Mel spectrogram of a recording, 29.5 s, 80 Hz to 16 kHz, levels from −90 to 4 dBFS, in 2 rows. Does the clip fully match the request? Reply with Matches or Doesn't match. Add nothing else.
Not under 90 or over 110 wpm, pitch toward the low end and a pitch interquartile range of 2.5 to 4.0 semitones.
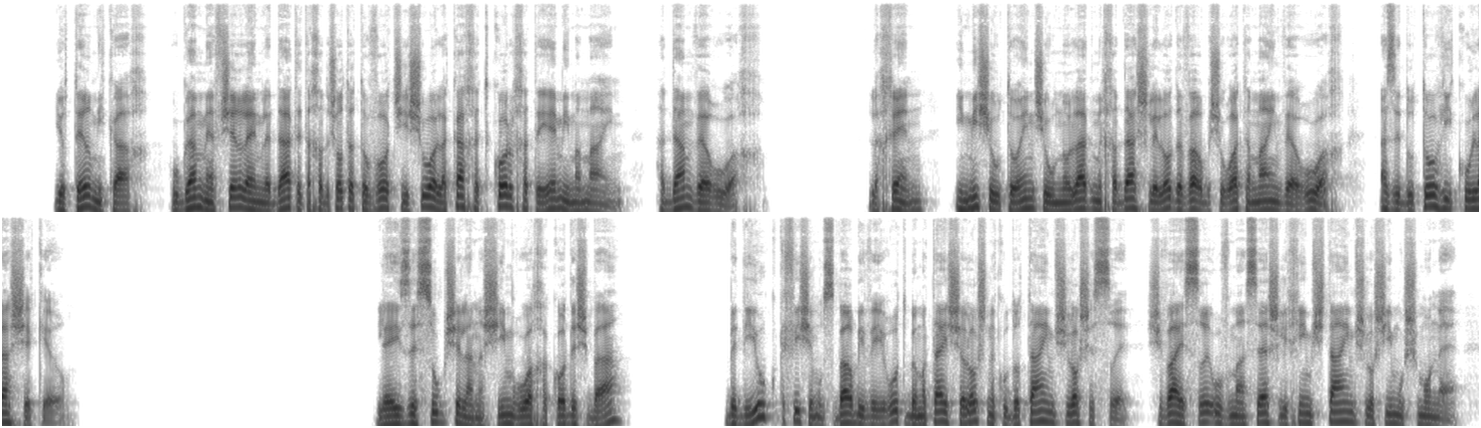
Matches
